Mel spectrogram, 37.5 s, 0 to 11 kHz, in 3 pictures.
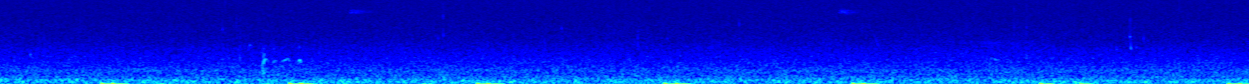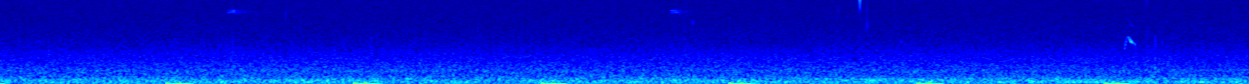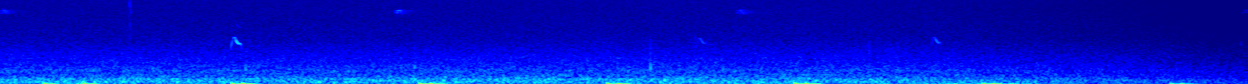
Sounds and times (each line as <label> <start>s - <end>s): small ducklings with their mother 0.0s - 37.4s
canada goose 2.4s - 3.2s
canada goose 23.7s - 24.0s
canada goose 27.3s - 27.5s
